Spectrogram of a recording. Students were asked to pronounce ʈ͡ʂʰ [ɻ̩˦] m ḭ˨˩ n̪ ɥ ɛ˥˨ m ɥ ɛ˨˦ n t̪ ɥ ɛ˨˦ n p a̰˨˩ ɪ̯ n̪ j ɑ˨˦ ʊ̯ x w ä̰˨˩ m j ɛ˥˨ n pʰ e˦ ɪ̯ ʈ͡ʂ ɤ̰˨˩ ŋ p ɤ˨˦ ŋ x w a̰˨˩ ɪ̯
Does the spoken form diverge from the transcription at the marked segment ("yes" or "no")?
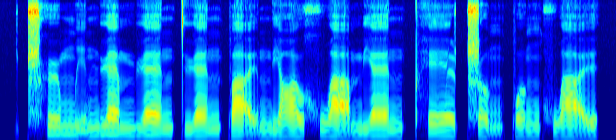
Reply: no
